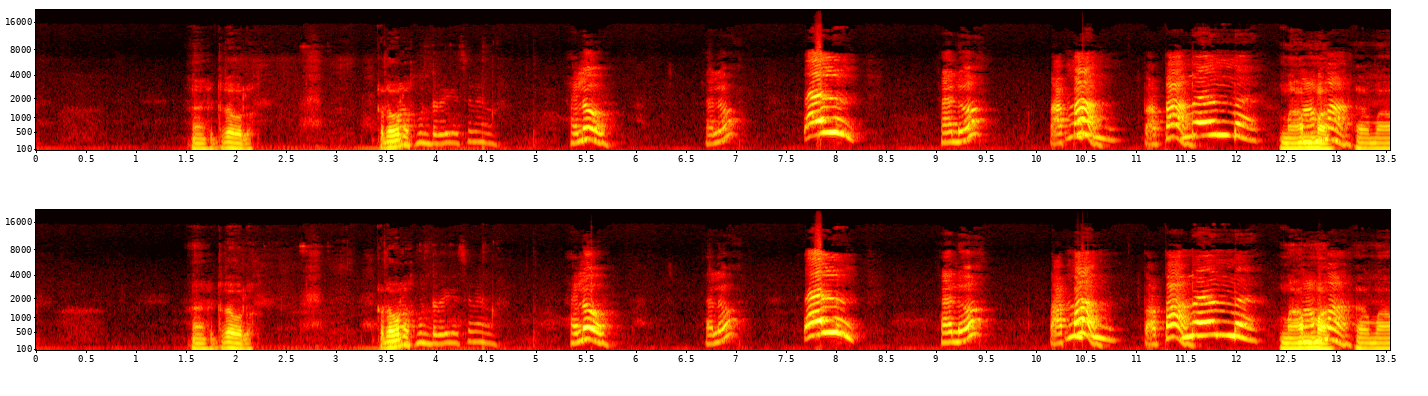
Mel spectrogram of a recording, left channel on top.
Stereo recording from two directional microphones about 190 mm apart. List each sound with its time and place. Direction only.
1.5 s speech: 10° left (ahead or behind)
3.3 s speech: 5° left (ahead or behind)
6.7 s speech: 10° left (ahead or behind)
7.6 s babbling: 20° left (ahead or behind)
9.0 s speech: 5° left (ahead or behind)
11.5 s a child's voice: 20° left (ahead or behind)
12.4 s speech: 10° left (ahead or behind)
